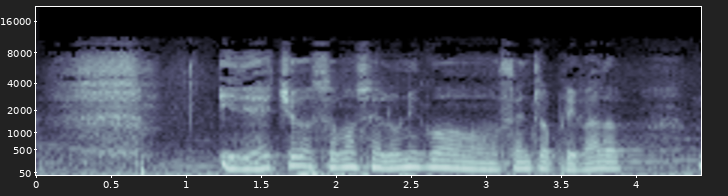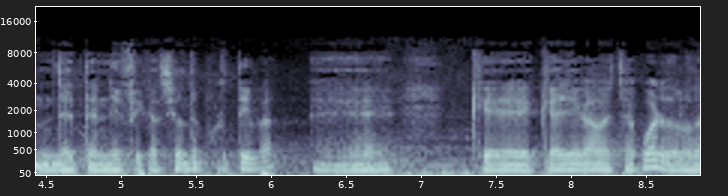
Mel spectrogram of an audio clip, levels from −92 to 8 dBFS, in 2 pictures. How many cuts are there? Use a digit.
0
